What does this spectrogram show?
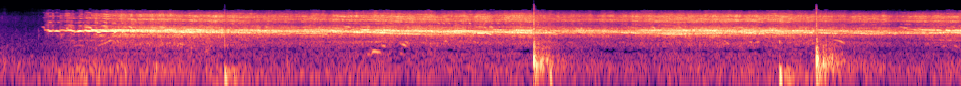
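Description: Two sharp firework shell bursts about three seconds apart, over a loud, steady, shrill high-pitched din that starts within the first second.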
